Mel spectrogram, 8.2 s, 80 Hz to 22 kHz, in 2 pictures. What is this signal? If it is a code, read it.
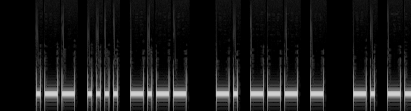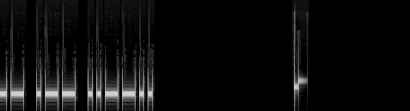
Morse code, heard as a keyed tone, about 28 wpm, 700 Hz. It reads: WHY NOT NOW?
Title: Sentences from Top 600 Words 28wpm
